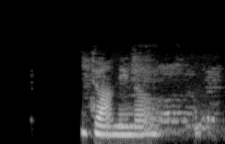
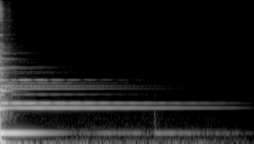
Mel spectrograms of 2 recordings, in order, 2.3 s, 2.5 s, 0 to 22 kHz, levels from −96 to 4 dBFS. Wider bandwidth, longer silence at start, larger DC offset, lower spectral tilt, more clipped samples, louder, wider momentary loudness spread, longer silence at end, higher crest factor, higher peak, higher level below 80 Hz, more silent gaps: second, 5.8 kHz vs 7.4 kHz; first, 0.8 s vs 0 s; neither; first, -9.5 dB/octave vs -6 dB/octave; neither; about the same, -26 LUFS vs -28 LUFS; second, 15 LU vs 24 LU; second, 0.1 s vs 1.3 s; about the same, 20 dB vs 24 dB; second, -8 dBFS vs -4 dBFS; second, -68 dBFS vs -44 dBFS; neither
